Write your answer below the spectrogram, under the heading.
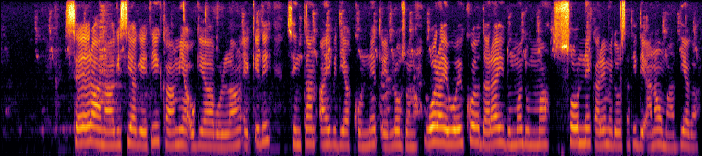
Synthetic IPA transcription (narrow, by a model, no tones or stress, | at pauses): seːɾaːnaːɡɪsːɪjaːɡe̞ːt̪ɪkaːmɪjaːɔɡɪjaːbɔlːɐnɛkʼːɪd̪ɪ | sɪnt̪ːanɐjbɪd̪ɪjakʰːɔnːɛt̪ʼe̞ːlːo̞ːsɔnɐwɔɾɐjwɔjkːɔd̪ɐɾɐjd̪ʊmːɐd̪ʊmːɐsoːnːɛkɐɾɛmɛd̪o̞ːsɐt̪ɪd̪ɛʔɐnɐwmaːd̪ːɪjɐɡaː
